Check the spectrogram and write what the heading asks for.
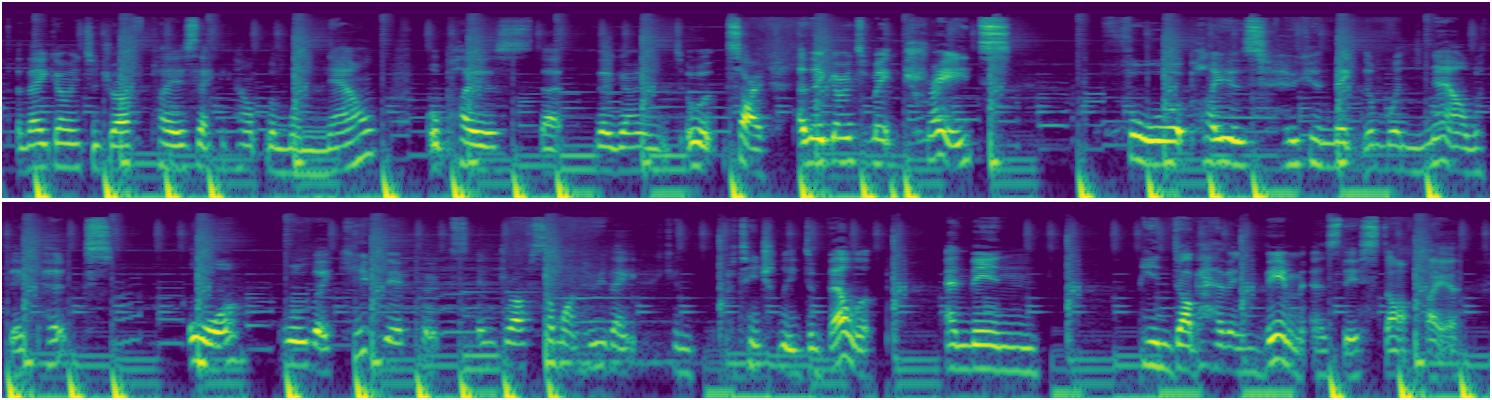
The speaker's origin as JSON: {"language": "English", "country": "New Zealand", "said": "I'm from New Zealand"}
